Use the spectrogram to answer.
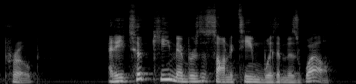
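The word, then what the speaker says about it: Prope: So he left to go form his own studio called, I believe it's pronounced Probe, and he took key members of Sonic Team with him as well.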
